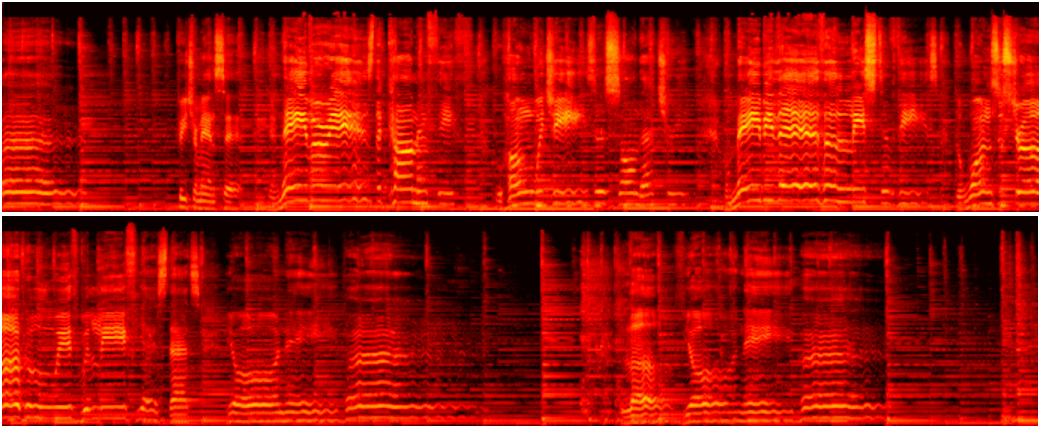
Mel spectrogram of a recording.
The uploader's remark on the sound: Each installment of Crash Radio features local musicians, writers, and storytellers presented as a live event in Asheboro, NC, which is then edited for broadcast on WKXR 94.9FM. This episode was recorded live at The Table in Downtown Asheboro.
